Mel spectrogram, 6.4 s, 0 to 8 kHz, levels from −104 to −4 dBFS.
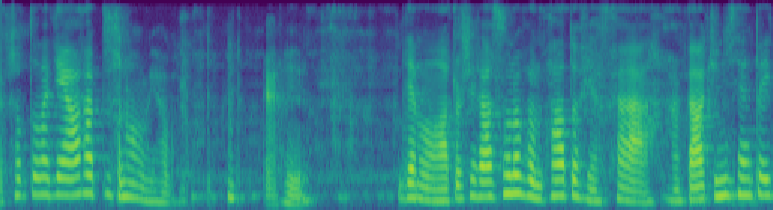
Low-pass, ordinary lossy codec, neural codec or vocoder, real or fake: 7.2 kHz; none; autoencoder, 22.05 kHz, a latent of 192 numbers a frame, VITS, trained on one speaker; fake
